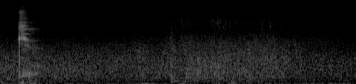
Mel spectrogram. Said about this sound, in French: Le fracas des vagues s'assourdit en un balancier arythmique.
